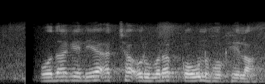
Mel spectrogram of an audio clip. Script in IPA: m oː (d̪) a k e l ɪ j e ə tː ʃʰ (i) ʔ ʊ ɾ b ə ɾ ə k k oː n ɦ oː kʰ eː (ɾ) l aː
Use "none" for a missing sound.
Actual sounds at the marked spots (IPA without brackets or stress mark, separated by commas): d̪, a, none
